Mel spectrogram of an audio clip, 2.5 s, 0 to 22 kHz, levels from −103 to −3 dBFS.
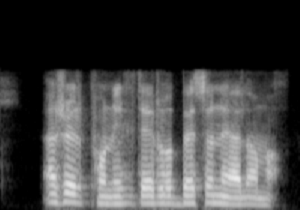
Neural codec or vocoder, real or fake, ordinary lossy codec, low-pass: codec, 16 kHz, 0.8 kbps, ZipCodec; fake; AAC, 48 kbps; 5.4 kHz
